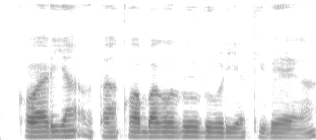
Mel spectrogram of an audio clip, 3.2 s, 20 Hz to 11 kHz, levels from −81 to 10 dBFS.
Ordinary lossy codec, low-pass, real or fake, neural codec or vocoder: MP3, 48 kbps; 9.9 kHz; real; none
